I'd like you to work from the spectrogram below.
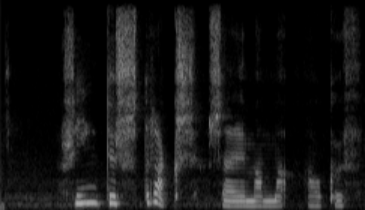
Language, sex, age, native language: Icelandic, female, 9, Icelandic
